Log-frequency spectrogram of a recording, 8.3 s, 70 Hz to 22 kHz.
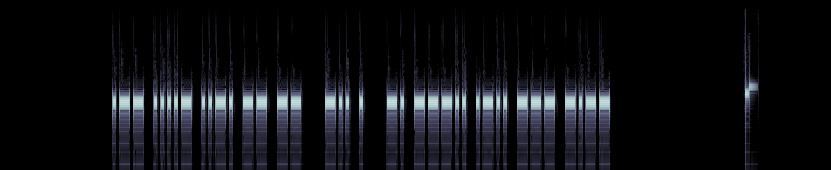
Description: Morse code, heard as a keyed tone, about 34 wpm, 700 Hz. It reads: W4FMM DE N8LOY
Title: USA Callsign DE Callsign - 5 Characters - 35wpm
